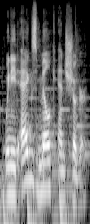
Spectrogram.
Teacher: Fall-rise intonation. The pitch falls and then rises within a phrase. This signals that a thought is incomplete, a contrast is being made, or the speaker is expressing reservation or uncertainty.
